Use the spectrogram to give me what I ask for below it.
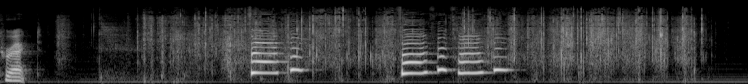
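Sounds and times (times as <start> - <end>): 
footsteps crunching through dry forest leaves: 0.5 - 7.2
clown horn honking: 2.4 - 3.3, 3.9 - 5.4.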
